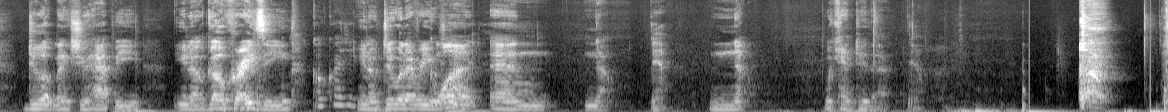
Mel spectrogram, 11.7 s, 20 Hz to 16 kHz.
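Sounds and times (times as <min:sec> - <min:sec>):
speech: 0:00.2 - 0:07.6, 0:08.2 - 0:09.3
sharp cough: 0:10.8 - 0:11.6.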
